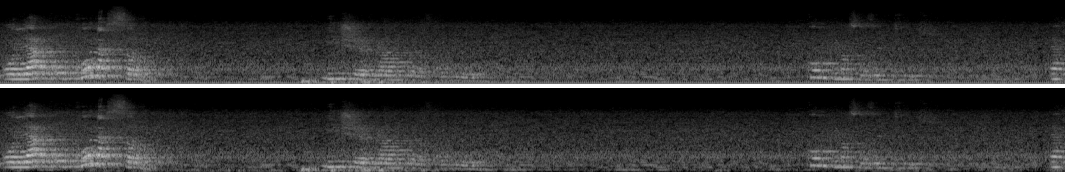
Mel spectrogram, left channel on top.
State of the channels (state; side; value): noise; left; hum, 13 dB below the sound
